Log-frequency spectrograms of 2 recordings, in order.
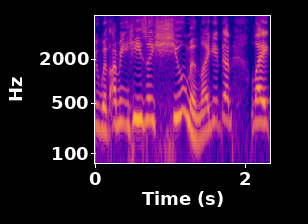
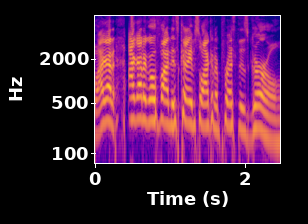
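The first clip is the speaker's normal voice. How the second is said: fast, louder mock urgency; mock rushing; 7 dB louder, faster than usual. Mocking the hero rushing to the cave, fast mock urgency. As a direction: hurry like a self-important hero.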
